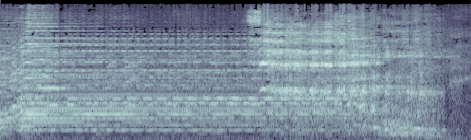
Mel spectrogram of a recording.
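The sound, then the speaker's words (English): Six white horses in golden harness, with red and blue ribbons in their manes, harnessed in front of a carriage, neigh loudly: a long, shrill whinny that wavers and falls in pitch, overlapped midway by a second bright whinny, with no voices. “Six white horses with golden harness and red and blue ribbons in their manes.”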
